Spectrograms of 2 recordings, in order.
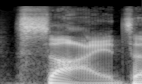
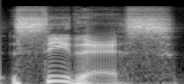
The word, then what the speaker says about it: Sides: So I said that. I was incorrect. I was the talk of the town for the high school's color guard team. – Oh. – They thought it was really funny that I mispronounced their instructor's name. – And it was sides.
